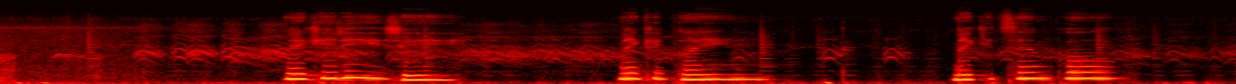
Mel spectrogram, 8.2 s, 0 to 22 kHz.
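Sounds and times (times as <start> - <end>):
crow cawing: 0.4 - 2.4, 3.0 - 4.7, 5.4 - 6.2, 7.4 - 8.2
speech: 1.9 - 3.2, 4.1 - 5.2, 6.4 - 7.6.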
